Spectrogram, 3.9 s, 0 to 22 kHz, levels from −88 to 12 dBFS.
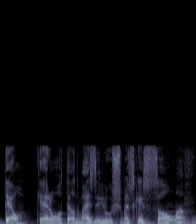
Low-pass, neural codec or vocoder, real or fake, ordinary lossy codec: none; none; real; none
